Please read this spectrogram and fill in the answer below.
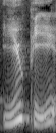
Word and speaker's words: Eupe: Moving on to our stocks with momentum, we are looking at Eupe, and I actually called the company, and this is how you pronounce it, Eupe Corp Bhd.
